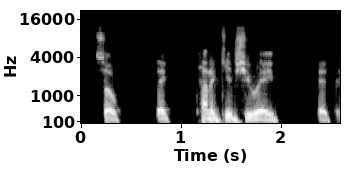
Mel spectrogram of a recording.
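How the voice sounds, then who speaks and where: A man with vocal fry and ordinary pitch variation speaks at a moderate pace, with a dry, close sound and no echo. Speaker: financial services CEO. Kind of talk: webinar presentation. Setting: remote call from a hotel. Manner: halting, many fillers and repeats.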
